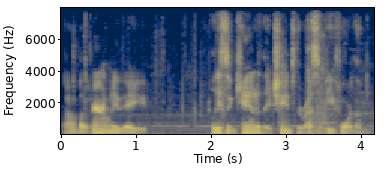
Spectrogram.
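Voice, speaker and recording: Low-pitched man, casual game streamer. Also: fairly quick, music in the background. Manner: musing, thinking aloud. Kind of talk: casual gameplay commentary.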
